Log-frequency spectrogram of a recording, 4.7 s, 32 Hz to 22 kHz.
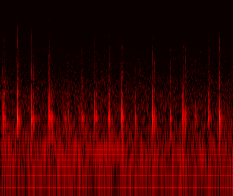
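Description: A small orange mini pumpkin, held by its base, is tapped and scratched with long nails. About fifteen quick, dull, hollow taps come in an uneven rhythm, each with a low-mid tone near 430 Hz that dies away almost instantly. Faint scratching fills the quiet stretches between them.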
